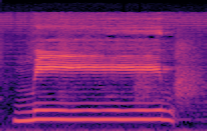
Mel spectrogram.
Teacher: मीम बंद होठों के खुश्क हिस्से से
